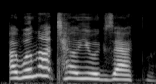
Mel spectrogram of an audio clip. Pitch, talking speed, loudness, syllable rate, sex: 270 Hz, 230 wpm, -16 LUFS, 5.8 syllables/s, female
